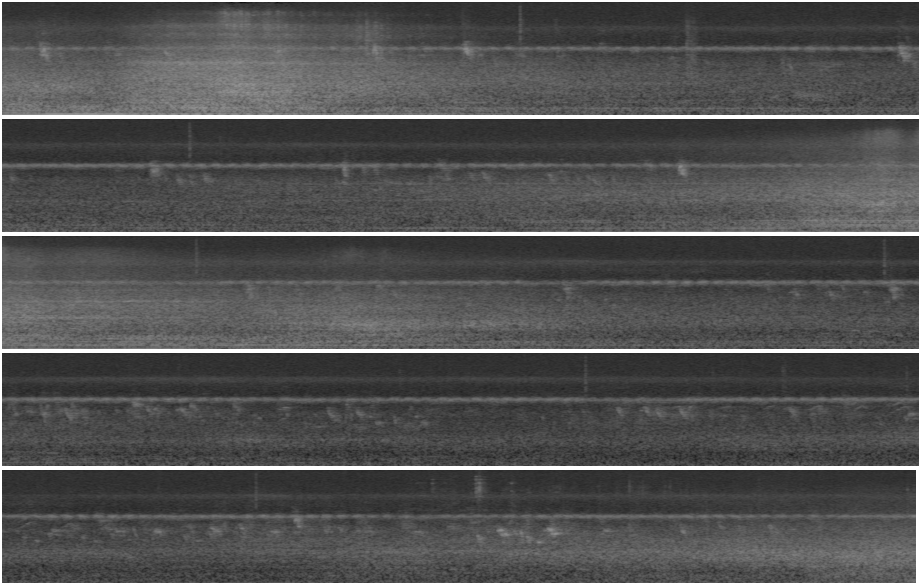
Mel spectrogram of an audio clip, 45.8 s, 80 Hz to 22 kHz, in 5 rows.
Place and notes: Birdsong, Traffic Sound
Zoom H2n MS +XY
